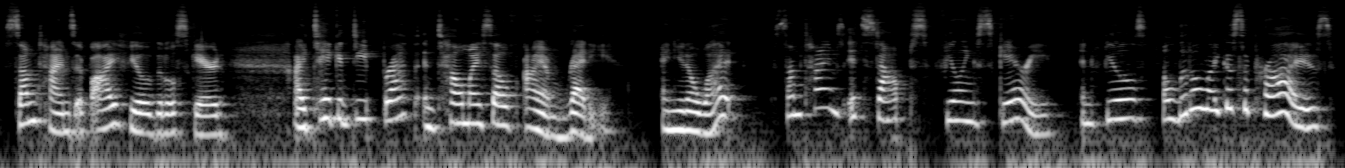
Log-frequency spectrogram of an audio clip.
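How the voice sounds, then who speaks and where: A woman voicing a gentle storybook father who patiently reassures and encourages his young son. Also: on the high side, big pitch swings, measured pace. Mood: reassuring.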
